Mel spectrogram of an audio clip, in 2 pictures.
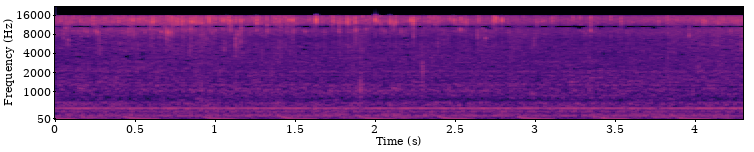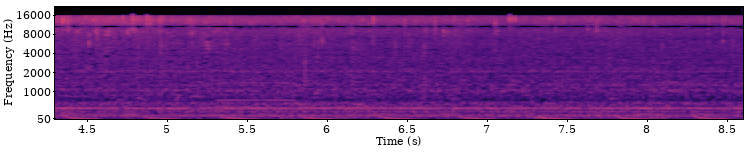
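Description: Breaded chicken tenders sizzling steadily as they shallow-fry in hot oil in a pan, over background music with a repeating low beat.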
